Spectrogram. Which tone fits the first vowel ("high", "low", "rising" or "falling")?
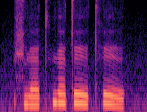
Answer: rising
